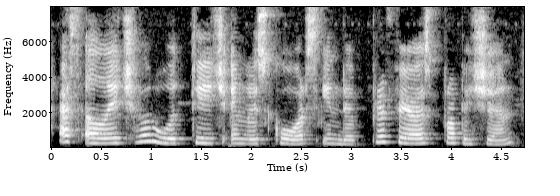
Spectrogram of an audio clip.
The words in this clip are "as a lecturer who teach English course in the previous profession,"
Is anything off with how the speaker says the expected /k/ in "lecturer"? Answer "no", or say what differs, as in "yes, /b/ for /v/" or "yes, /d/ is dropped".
yes, /k/ is dropped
